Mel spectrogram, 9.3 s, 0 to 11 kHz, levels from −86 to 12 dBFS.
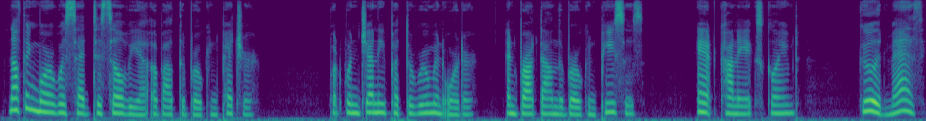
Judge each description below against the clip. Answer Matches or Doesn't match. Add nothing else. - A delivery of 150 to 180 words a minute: Doesn't match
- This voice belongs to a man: Doesn't match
